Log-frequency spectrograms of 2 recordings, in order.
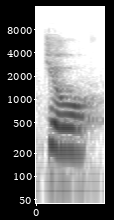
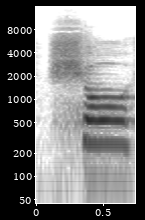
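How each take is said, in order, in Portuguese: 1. Começa com um 'j' forte. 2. Começa com um 'sh' chiado. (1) "Pode ter do J, que é algo mais marcado" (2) "o chiado argentino e pedaço ali do Uruguai"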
